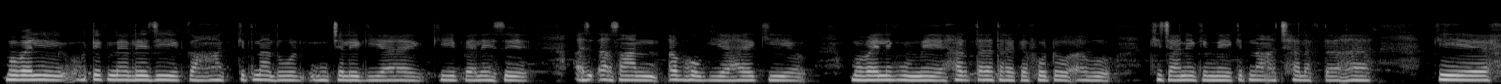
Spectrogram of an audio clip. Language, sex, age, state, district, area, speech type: Urdu, female, 60+, Bihar, Khagaria, rural, spontaneous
